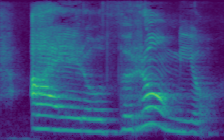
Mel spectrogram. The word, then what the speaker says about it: αεροδρόμιο: Η δεύτερη λέξη έχει 2 φωνήεντα στη σειρά, τα οποία προφέρονται και τα 2. Αεροδρόμιο. Αεροδρόμιο.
